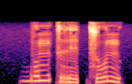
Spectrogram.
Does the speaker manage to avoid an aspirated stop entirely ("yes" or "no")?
yes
